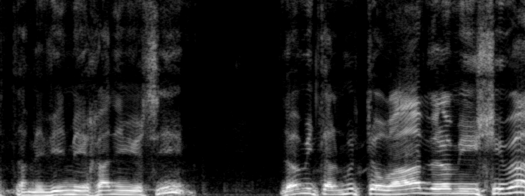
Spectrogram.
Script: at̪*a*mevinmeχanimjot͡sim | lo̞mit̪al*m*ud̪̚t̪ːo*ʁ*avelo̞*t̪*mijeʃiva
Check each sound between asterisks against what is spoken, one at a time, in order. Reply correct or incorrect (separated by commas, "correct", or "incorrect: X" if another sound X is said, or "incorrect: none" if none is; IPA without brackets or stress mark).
correct, correct, correct, incorrect: none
